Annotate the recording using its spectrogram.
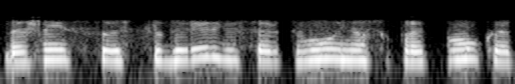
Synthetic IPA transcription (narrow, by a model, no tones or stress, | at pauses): d̪ɐʒnɐɪsʊsʲɪd̪ʊɾʲɪɾʲɡʲɪsʊɐɾʲt̪ʲɪmuːjunʲɛsʊpɾɐt̪ʲɪmʊkɐt̪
